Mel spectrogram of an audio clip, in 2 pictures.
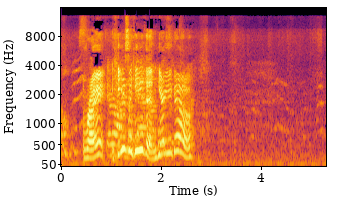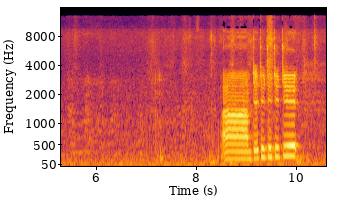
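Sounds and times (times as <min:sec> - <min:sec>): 
speech: 0:00.4 - 0:02.7, 0:08.5 - 0:10.2
golden retriever puppy whimpering and yipping: 0:03.8 - 0:07.2.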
